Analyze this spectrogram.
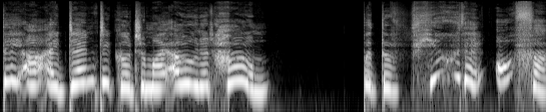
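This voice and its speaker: A woman uses a shrill, put-on character voice at a moderate pace. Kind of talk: formal old-fashioned speech. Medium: read story.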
